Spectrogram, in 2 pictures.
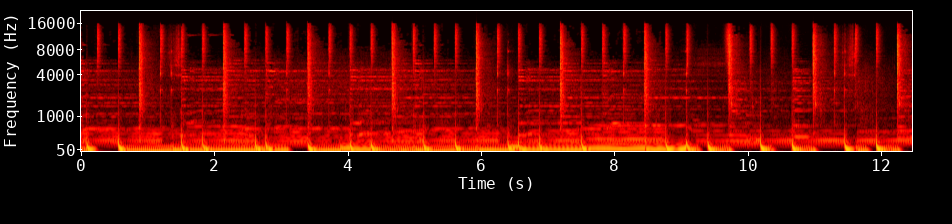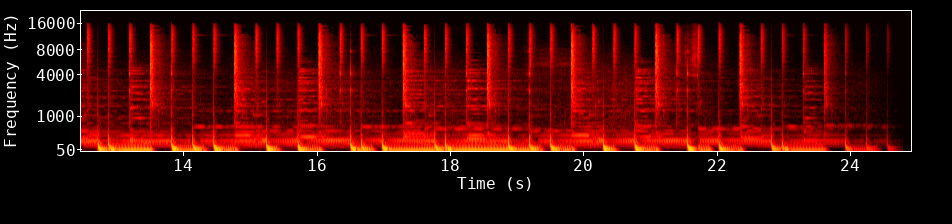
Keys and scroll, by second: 0.9 space, 2.2 space, 2.9 alt+space, 3.4 alt+space, 6.0 F11, 6.5 space, 8.4 alt+space, 9.6 ctrl+z, 10.0 space, 10.9 alt+space, 11.4 alt+space, 14.8-15.8 typing, 17.2 typing, 18.8 space, 19.4 ctrl+KP_0, 20.1 alt+space.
